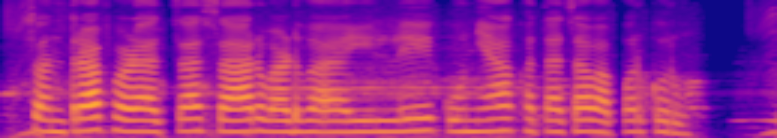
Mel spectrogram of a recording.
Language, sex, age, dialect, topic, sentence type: Marathi, female, 18-24, Varhadi, agriculture, question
